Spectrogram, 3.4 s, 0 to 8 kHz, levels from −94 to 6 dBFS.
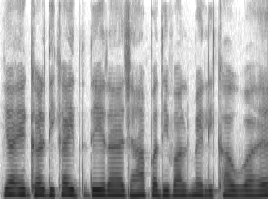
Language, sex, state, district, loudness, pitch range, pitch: Hindi, female, Punjab, Pathankot, -13 LUFS, 200-220 Hz, 210 Hz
